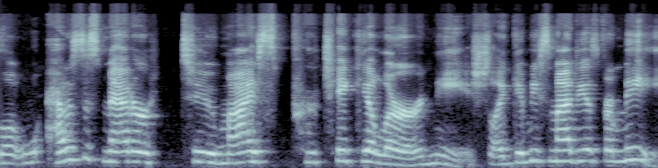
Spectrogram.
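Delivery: ordinary talk, nothing marked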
